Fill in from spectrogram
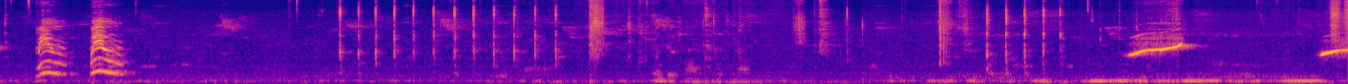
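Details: A rose-ringed parakeet talking: two short speech-like syllables open, then a run of quick dry clicks, scattered chatter, and a pair of clear rising whistles toward the end, with a low hum underneath.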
